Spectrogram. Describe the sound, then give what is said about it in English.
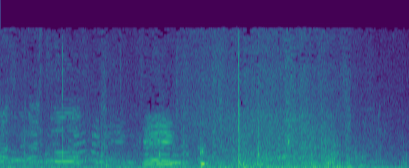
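Wind and water noise surround the tall ship Friends Goodwill, a Great Lakes vessel with a costumed crew, as it sails out from the dock, with people talking over the steady rush. “As Friends Goodwill left the dock, he had to get back to work”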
